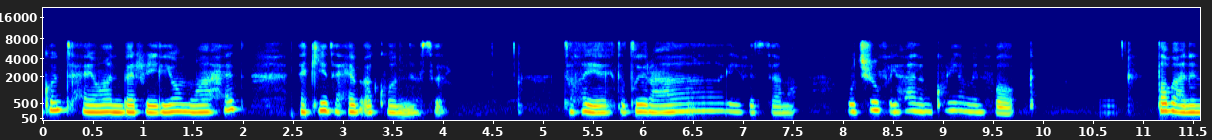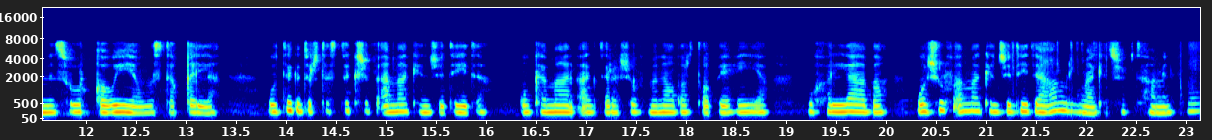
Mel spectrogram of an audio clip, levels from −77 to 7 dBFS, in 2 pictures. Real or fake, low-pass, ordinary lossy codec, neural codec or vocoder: fake; 7.2 kHz; none; codec, 16 kHz, 6 kbps, DAC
